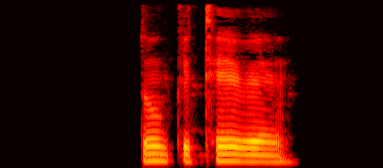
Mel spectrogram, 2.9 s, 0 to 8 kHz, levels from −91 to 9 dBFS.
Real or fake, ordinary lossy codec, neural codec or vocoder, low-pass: real; MP3, 64 kbps; none; 7.2 kHz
